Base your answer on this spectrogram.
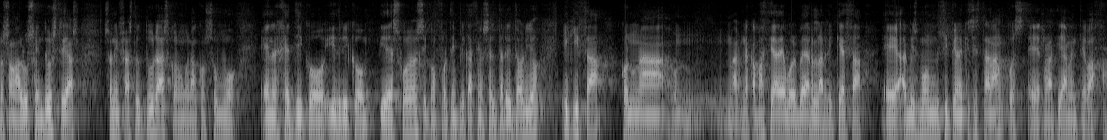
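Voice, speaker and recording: This man's pitch sits in the medium range while he talks very fast. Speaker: speaker at a public talk. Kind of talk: public talk. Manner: halting.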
